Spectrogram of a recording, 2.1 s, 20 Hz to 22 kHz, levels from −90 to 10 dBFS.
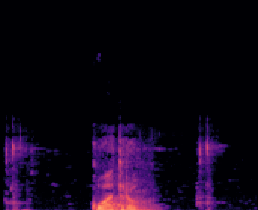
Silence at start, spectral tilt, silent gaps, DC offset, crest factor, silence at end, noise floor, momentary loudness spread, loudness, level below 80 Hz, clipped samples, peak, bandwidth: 0.1 s; -6.5 dB/octave; none; under 0.1%; 20 dB; 0.4 s; -67 dBFS; 24 LU; -19 LUFS; -54 dBFS; under 0.1%; -2 dBFS; 8.2 kHz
